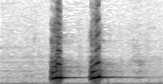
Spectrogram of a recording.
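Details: Two quick high barks from Andy, a Dachshund busy digging and covered in mud, each bark ending in a short thin whine.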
